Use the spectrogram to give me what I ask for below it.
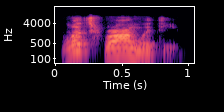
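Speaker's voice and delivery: mock yell, high on the name; retold yell. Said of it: "he yells at me".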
